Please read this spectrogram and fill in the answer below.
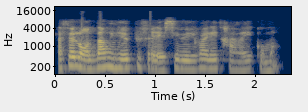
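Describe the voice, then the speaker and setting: A woman's voice: lowish voice, racing, highs cut off, slight background noise. A woman giving a motivational talk in an emphatic manner, repeating phrases for effect and drawing on personal stories. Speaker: motivational speaker and businesswoman.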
